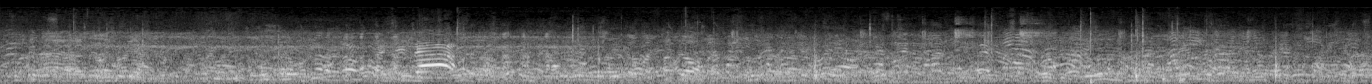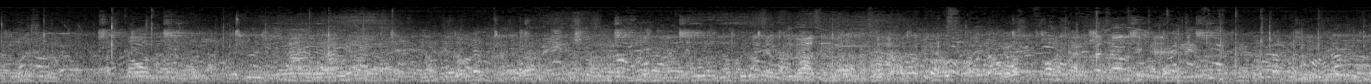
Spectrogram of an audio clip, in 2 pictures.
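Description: A crowd of spectators chatters and calls out nearby, outdoors.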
